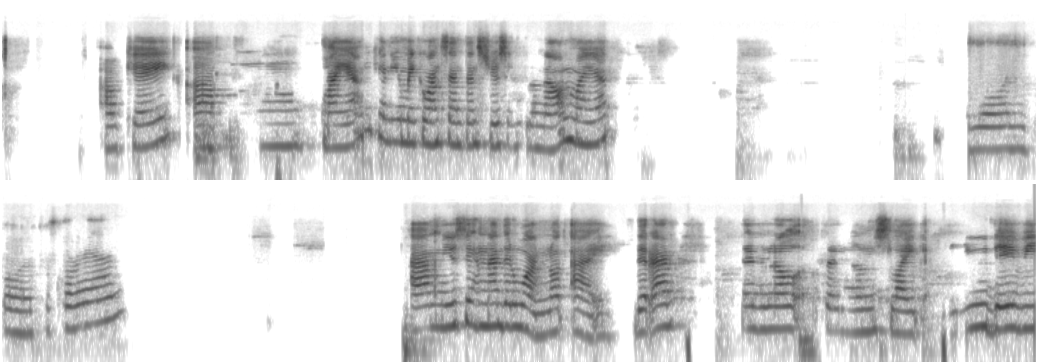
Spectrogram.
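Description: A young girl speaks through an online call.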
